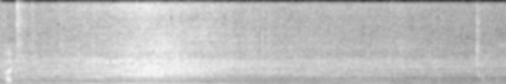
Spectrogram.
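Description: Motor scooter passing close by, its engine and tyre noise swelling to a peak about two seconds in and then fading, over a steady low engine hum.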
